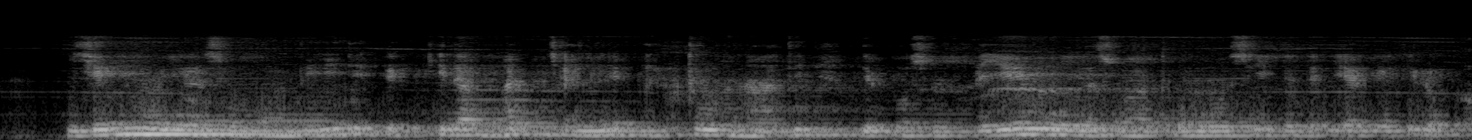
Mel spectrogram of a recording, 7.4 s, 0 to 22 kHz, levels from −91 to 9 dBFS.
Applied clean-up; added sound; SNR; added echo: neural separator model SepFormer DNS4.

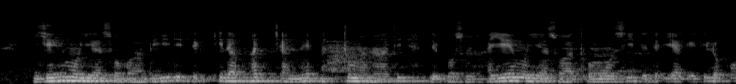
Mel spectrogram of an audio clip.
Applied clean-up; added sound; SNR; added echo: none; none; none; none.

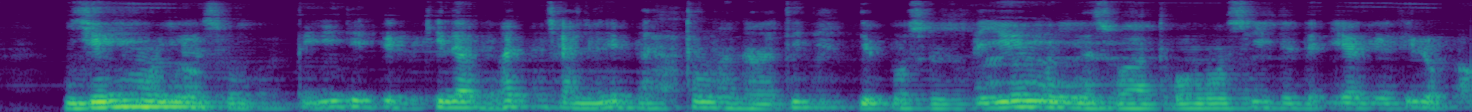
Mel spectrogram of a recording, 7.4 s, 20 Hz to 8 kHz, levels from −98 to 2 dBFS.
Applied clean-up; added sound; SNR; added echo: neural mask model DeepFilterNet 3.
